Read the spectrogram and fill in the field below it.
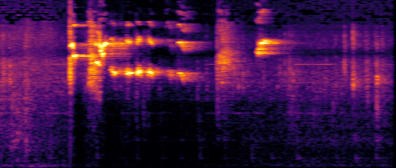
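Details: Pet lovebird producing a loud burst of rapid, twittering high chatter with a drawn-out whistled note, then a pause and a couple of shorter squeaky chirps fading out.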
